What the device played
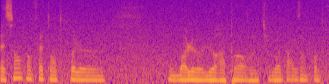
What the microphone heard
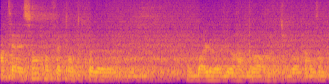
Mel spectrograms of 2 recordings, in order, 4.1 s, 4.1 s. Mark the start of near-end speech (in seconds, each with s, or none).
none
